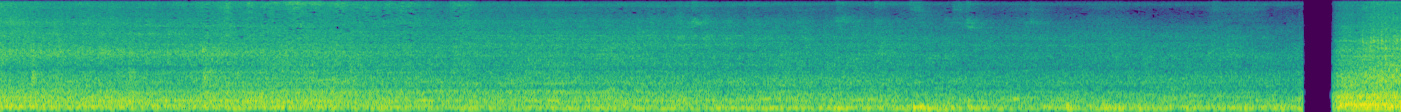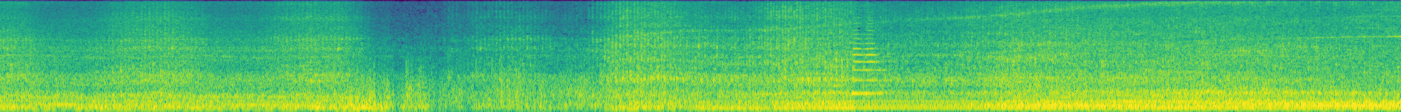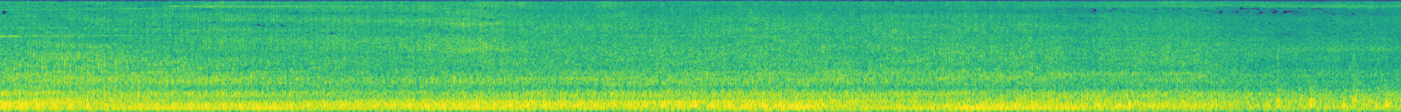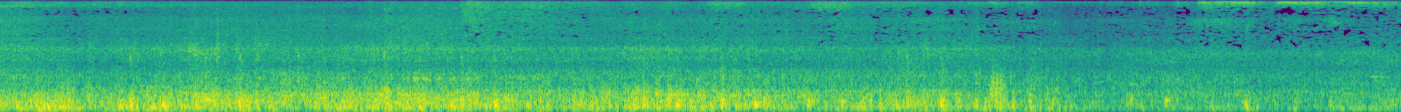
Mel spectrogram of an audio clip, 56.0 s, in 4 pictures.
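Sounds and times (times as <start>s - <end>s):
train engine rumbling: 0.0s - 56.0s
train horn toot: 22.3s - 23.2s.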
